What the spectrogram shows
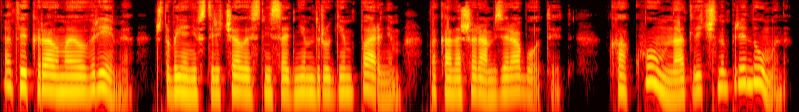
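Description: A reader doing a sharp-tongued angry young woman. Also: lowish voice, normal speed, no room sound, studio quality, natural voice. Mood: sarcastic. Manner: sarcastic, indignant. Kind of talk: audiobook dialogue.

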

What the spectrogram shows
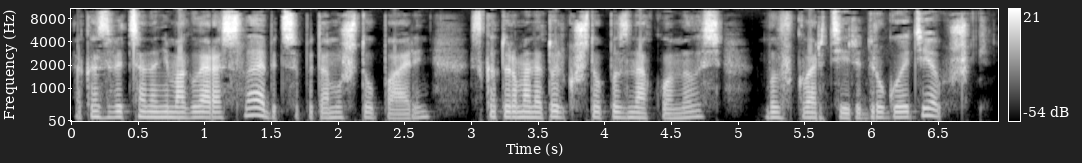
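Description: An audiobook narrator reads a novel with a measured, even delivery. The voice sits at a middling pitch. It is recorded close and dry with no room around it. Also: no room sound. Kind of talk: scripted narration.

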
